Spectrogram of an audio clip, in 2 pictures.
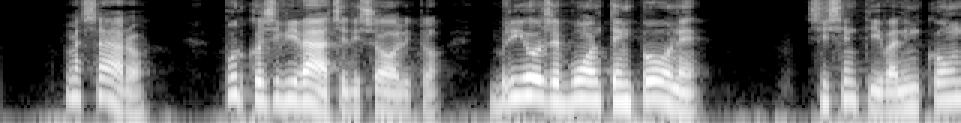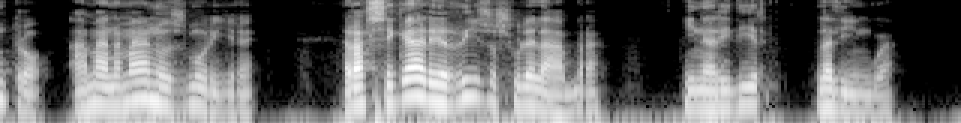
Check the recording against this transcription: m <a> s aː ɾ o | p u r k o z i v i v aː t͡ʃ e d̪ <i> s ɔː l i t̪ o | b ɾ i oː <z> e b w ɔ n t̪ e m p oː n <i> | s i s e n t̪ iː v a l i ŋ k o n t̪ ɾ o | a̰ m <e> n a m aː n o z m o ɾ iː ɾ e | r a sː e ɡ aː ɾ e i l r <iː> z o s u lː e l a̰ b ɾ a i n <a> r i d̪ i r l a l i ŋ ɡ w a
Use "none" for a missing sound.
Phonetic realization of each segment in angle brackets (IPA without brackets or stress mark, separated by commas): a, i, z, e, a, iː, a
